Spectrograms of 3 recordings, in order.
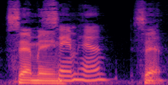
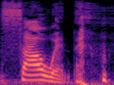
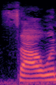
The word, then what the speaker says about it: Samhain: Sam, which we're mispronouncing apparently. First of all, it's a mispronunciation, and second of all, he wasn't a god. It's a holiday. Right. It's Okay. Samhain. Samhain. Samhain is the correct pronunciation, and it's this season.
